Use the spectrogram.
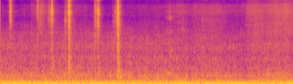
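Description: A car cruising along an open road on the way to Nainital, a constant loud low engine and tyre rumble with wind noise, steady throughout, a few faint brief clicks early on.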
